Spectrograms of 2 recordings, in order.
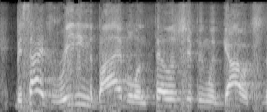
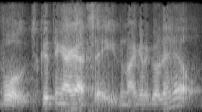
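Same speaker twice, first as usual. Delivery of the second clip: quieter, shrugging and unexcited; unexcited convert; 4 semitones lower, 5 dB quieter, faster than usual. Retold or imitated. A new convert who isn't excited, speaking quietly and flatly. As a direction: say it like it barely matters. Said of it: "Maybe they're not so excited".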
